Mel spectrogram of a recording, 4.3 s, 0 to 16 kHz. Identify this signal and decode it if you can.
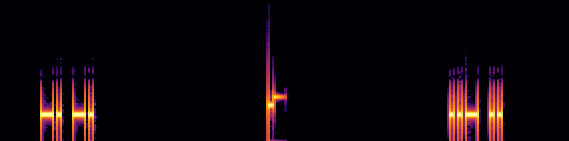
Morse code, heard as a keyed tone, about 39 wpm, 700 Hz. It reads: NN UI
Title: Top Two Letter Combinations in Words 40wpm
